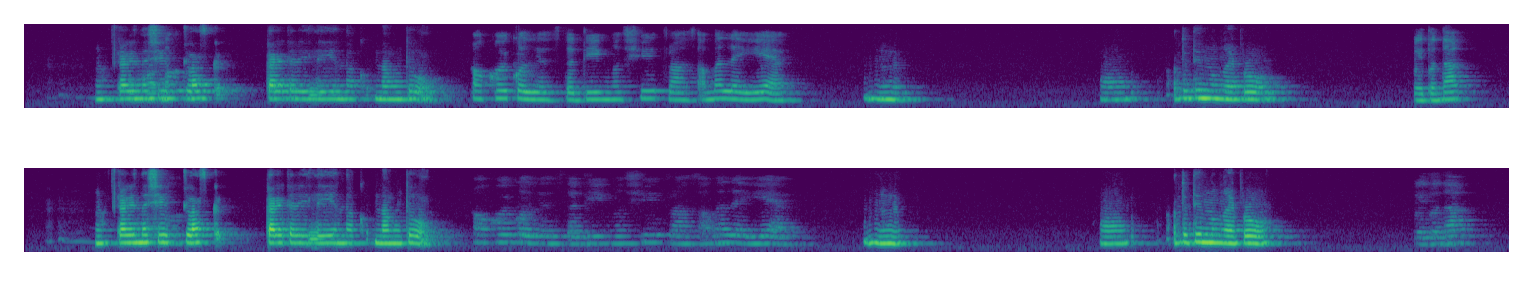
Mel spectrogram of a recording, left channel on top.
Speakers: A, on the right; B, on the left.
A: ꯀꯔꯤꯅ
B: ꯍꯣꯍꯣꯠꯅ
A: ꯁꯤ ꯀ꯭ꯂꯥꯁ ꯀꯔꯤ ꯀꯔꯤ ꯂꯩꯌ‌ꯦꯅ ꯅꯪꯗ‌ꯣ
B: ꯑꯩꯈꯣꯏ ꯀꯣꯂꯦꯖꯇꯗꯤ ꯉꯁꯤ ꯀ꯭ꯂꯥꯁ ꯑꯃ ꯂꯩꯌꯦ
A: ꯎꯝ ꯑꯣ ꯑꯗꯨꯗꯤ ꯅꯨꯡꯉꯥꯏꯕ꯭ꯔꯣ
B: ꯑꯣꯏꯕꯅ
